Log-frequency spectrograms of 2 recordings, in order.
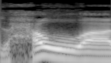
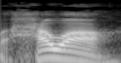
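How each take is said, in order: First: The w sound is doubled and held longer. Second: The w sound is short and single. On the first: The speaker calls it right. "proper name is Hawa bi tashdeedil waw" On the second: The speaker calls it wrong. "Normally our people give the name Hawa. It's not, you can say it's acceptable, but not the proper way"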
